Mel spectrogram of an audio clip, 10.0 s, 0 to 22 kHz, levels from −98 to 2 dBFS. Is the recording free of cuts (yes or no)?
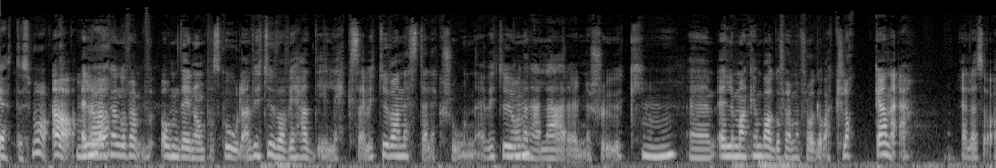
yes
